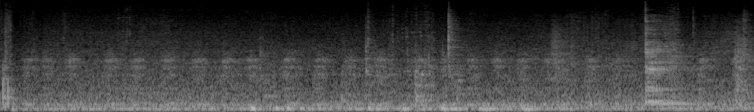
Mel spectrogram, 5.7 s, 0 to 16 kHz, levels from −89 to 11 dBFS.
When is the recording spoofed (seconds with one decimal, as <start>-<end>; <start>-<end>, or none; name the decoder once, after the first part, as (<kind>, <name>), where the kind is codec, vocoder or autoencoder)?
0.0-2.0 (vocoder, Vocos); 3.6-5.7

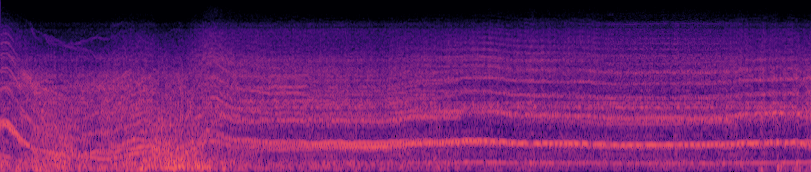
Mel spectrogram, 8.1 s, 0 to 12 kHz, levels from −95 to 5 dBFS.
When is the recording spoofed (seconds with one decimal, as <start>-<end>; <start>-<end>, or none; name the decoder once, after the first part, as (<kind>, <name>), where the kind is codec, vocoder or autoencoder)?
0.0-6.1 (vocoder, Vocos); 7.2-8.1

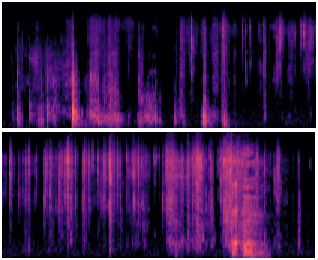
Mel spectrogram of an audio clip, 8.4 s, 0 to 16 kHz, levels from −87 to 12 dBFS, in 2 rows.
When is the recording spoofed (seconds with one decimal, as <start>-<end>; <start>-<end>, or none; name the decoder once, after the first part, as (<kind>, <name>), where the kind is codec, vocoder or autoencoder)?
0.8-1.9 (autoencoder, DAC-VAE); 2.4-6.5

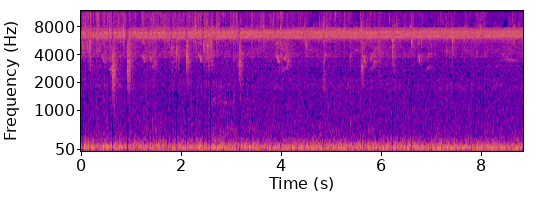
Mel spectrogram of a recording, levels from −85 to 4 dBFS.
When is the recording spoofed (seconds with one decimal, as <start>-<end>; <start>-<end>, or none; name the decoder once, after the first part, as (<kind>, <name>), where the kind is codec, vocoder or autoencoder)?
0.0-1.9 (vocoder, BigVGAN v2); 2.9-8.8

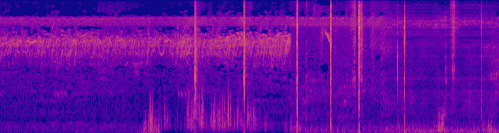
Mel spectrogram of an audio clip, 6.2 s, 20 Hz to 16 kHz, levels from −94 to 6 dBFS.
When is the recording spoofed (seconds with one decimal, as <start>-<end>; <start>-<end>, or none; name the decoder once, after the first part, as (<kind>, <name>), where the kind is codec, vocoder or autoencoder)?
4.8-6.2 (codec, SNAC)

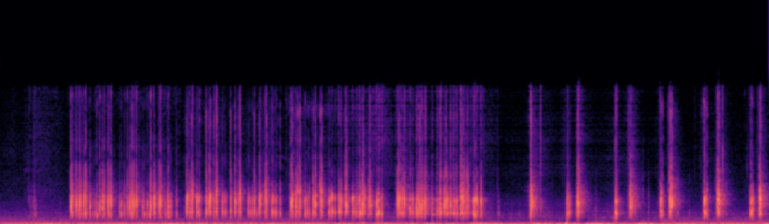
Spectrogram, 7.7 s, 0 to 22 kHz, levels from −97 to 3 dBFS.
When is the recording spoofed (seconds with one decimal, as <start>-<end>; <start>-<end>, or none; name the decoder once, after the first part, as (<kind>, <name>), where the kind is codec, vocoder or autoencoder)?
3.3-6.6 (codec, SNAC)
